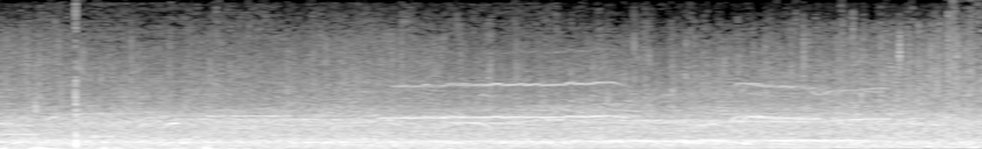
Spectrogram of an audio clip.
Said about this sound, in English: Looks like the weather could actually play a factor in this one. It's coming down pretty good.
